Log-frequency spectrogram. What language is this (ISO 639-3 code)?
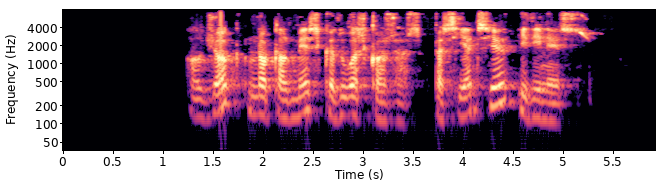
cat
